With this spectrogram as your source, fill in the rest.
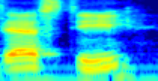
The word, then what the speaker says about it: Estee: she writes uh hey my name is sd uh rhymes with zesty cool i nailed it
